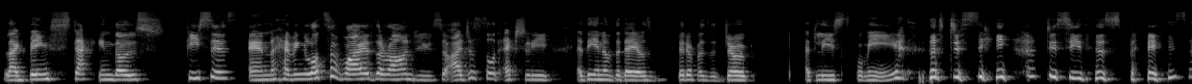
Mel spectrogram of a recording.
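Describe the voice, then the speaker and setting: Presenting as a guest to an online club on a video call, a woman from the Czech Republic speaks with a Czech accent, laughing often and using lots of fillers. Her voice is a little high, at a moderate pace, with no echo.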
